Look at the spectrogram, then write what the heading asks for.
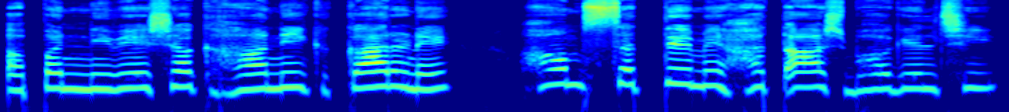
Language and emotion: Maithili, sad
